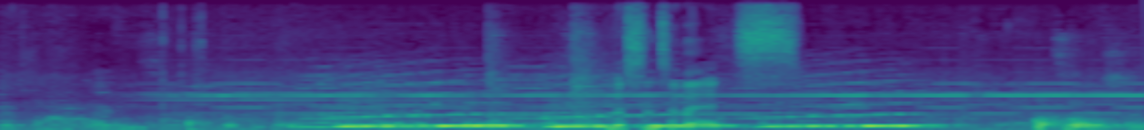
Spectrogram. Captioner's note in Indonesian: Sirene berbunyi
